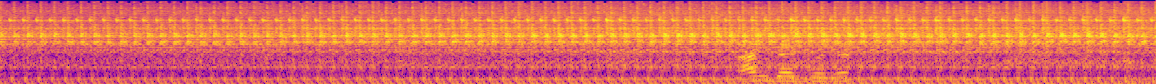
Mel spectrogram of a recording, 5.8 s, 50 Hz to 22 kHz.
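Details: Vintage BSA C15 single-cylinder motorcycle after repair, fresh transmission oil, distributor cap refitted: steady even thump around three beats a second, no misses or knocks; runs smoothly.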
